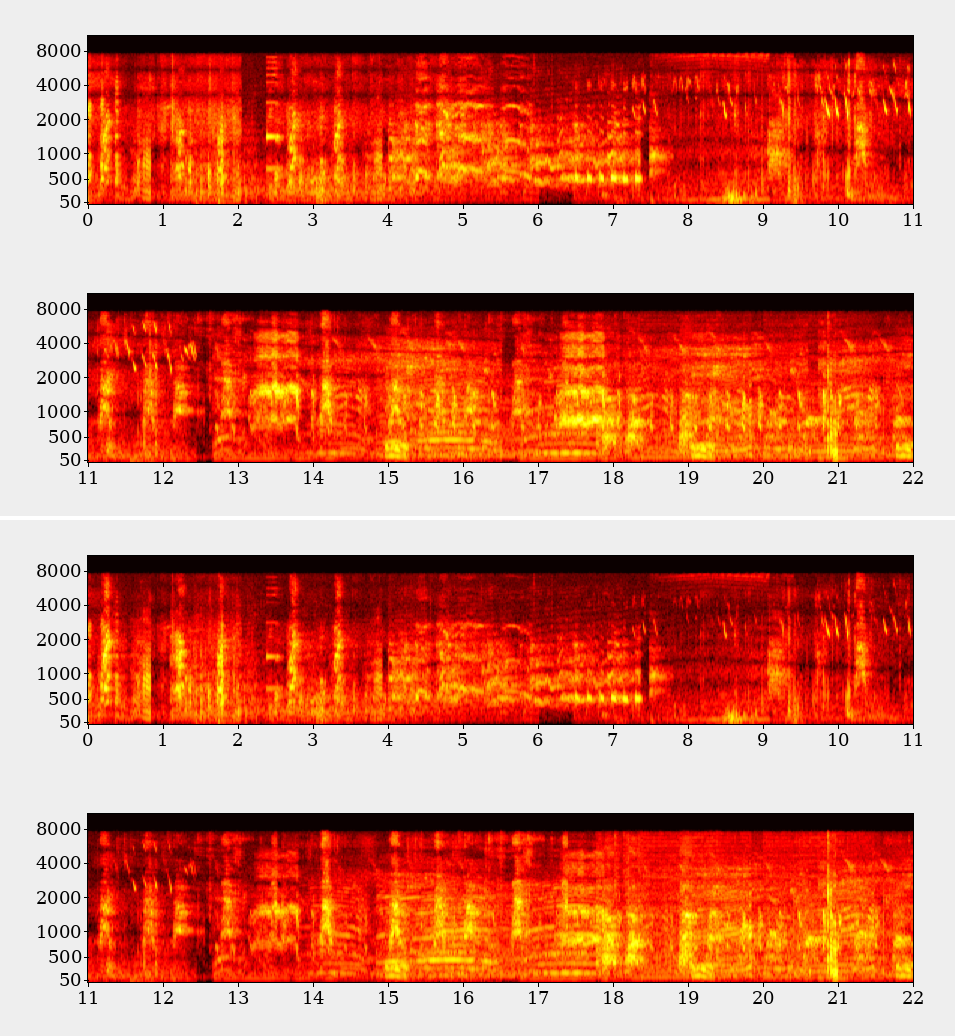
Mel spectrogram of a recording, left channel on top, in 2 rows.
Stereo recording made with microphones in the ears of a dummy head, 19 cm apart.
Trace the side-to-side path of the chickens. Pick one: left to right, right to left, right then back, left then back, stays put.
left to right.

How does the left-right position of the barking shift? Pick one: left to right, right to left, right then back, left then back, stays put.
left then back.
